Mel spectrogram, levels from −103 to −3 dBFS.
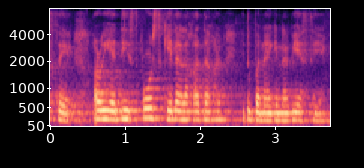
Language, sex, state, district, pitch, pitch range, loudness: Nagamese, female, Nagaland, Dimapur, 205 Hz, 190-215 Hz, -16 LUFS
